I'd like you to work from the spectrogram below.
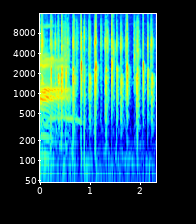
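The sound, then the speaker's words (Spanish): Applause from an audience welcoming guests from Borde Verde: a run of sharp, fairly regular hand claps in a quick steady rhythm, moderately loud, with a brief sustained voice or tone fading out at the start. “Los recibimos con un aplauso.”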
